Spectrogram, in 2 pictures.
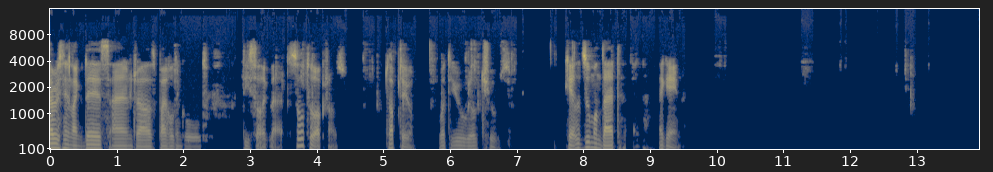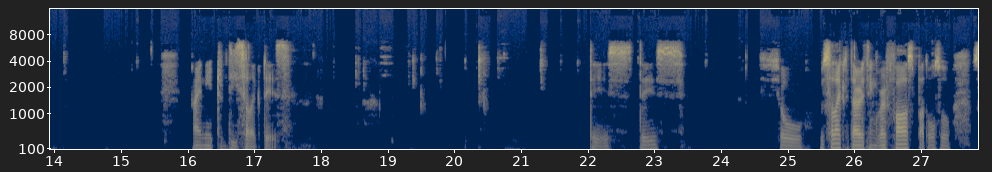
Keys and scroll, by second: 2.4 p, 3.4 z, 17.7 l, 18.5 z.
